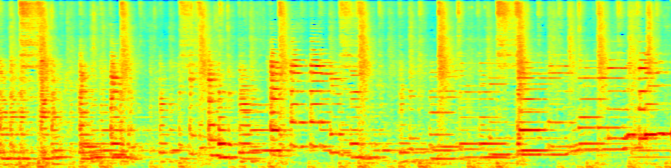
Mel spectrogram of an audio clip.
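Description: Live funk band playing an instrumental passage: electric guitar lines over electric bass and drum kit.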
